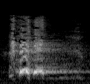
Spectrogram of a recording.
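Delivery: loud, high real laugh; high burst of laughter. Real, not acted. Preacher laughing at his own story, high laugh. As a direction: break into a high laugh at the joke.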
